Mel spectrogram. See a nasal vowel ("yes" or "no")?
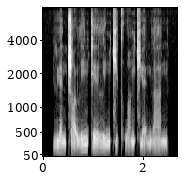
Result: no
